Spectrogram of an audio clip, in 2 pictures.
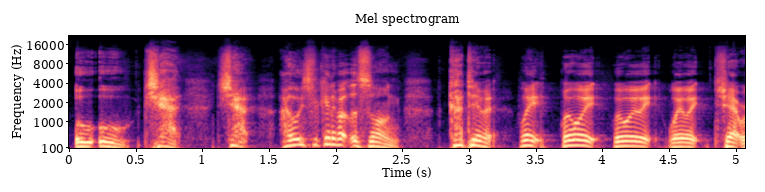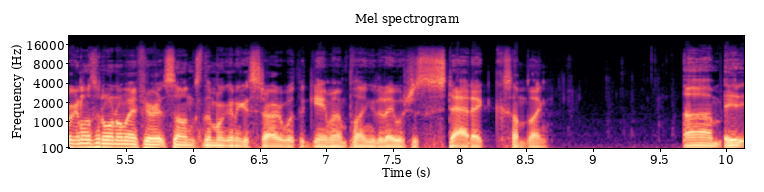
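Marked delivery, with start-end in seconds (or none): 0.1-4.8 excited high panic. Real, not acted. Suddenly remembers the song. 4.8-8.7 rushed. Real, not acted. Rushed announcement.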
